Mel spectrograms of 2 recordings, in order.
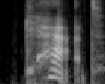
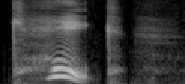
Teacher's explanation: the vowel A in the word cat makes a short, flat sound, cat. But in the word cake, the A makes a long A sound, cake. Same letter, completely different sound.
